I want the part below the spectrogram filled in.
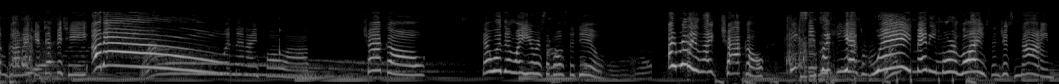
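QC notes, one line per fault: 6.75–10.42 s, scattered short gaps: about ten brief holes spread across this stretch, none longer than roughly 20 ms, together about 200 ms of missing audio. The receiver covered each by extending the preceding sound, reworking about 680 ms around them, so the result is isolated ticks, small smears and hiccups, not silence. Unlike one long dropout, the sound never stops; unlike clipping clicks, the blips follow packet timing, not loud peaks. The call codec path beneath, with its top end near 12 kHz, is steady.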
